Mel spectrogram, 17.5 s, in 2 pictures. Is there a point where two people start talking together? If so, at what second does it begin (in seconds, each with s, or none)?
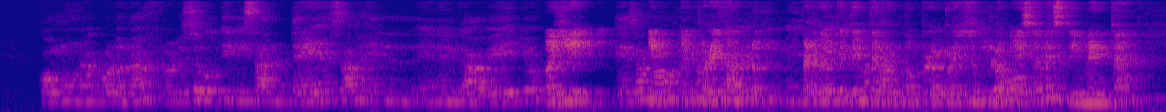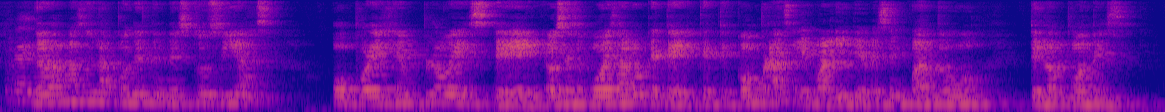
4.9 s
